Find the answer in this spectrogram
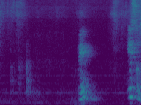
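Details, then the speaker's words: Simulated crackles (crépitos) of atelectasis: a few brief crinkling bursts like a bag opening or rustling leaves, mimicking alveoli reopening on deep inspiration, as heard by stethoscope where atelectasis usually lies. "El sonido auscultable de la atelectasia, que pues suena como una bolsa literalmente, o hojas crujiendo también, se llaman crépitos."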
